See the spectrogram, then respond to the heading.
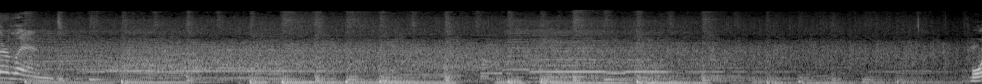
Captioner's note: applause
